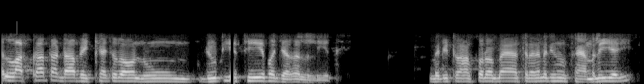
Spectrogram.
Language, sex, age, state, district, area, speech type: Punjabi, male, 30-45, Punjab, Gurdaspur, urban, conversation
